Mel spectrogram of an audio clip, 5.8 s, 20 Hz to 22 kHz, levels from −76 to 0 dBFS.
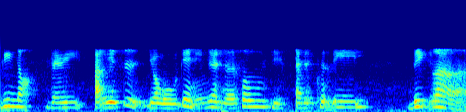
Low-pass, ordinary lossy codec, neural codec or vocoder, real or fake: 3.6 kHz; none; codec, 16 kHz in and 24 kHz out, 1.1 kbps, FireRedTTS-2 codec; fake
